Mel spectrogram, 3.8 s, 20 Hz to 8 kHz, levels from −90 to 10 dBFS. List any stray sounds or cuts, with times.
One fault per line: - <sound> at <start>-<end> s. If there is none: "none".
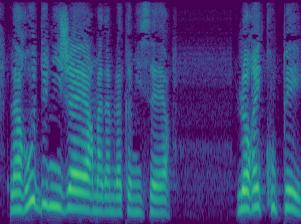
none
